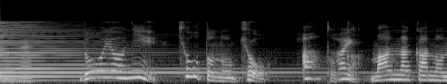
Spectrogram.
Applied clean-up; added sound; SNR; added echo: none; Keyboard (musical); 5 dB; none.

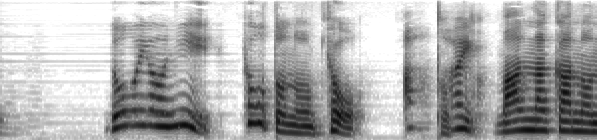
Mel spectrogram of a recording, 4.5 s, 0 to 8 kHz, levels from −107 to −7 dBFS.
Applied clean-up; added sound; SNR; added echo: neural mask model DeepFilterNet 3.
